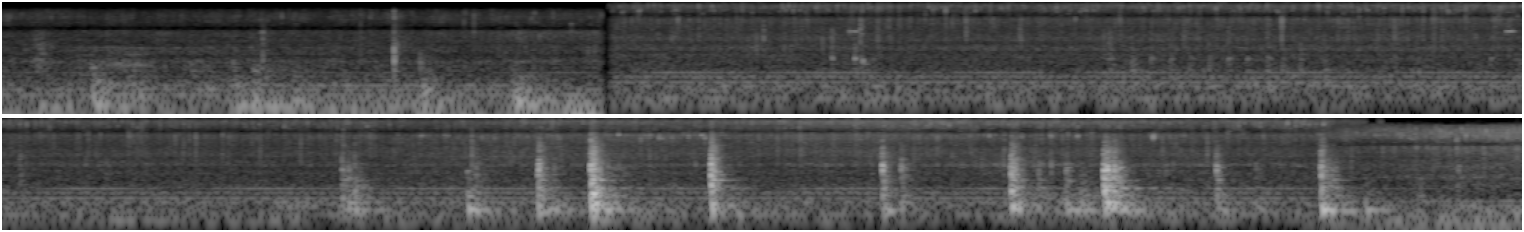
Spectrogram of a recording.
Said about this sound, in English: to that hot oil, I am going to add both of my patties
